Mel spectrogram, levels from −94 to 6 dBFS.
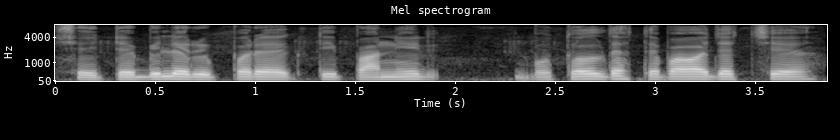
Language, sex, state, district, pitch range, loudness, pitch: Bengali, male, Assam, Hailakandi, 115-135 Hz, -17 LUFS, 130 Hz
